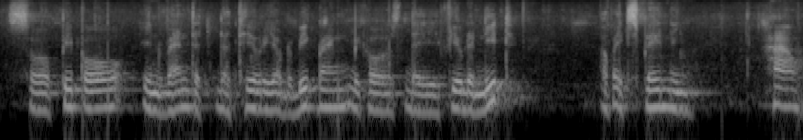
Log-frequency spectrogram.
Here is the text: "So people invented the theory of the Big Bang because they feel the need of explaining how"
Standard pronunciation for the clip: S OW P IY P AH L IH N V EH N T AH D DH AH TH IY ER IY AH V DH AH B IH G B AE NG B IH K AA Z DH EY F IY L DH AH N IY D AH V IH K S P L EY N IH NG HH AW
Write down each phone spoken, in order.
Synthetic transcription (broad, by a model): S OW P IY P AH L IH N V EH N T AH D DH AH T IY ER IY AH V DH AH B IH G B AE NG B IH K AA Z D EY F IY L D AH N IY D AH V IH K S P L EY N IH NG HH AW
